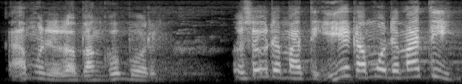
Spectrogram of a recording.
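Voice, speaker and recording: A man's voice: high-pitched, lively intonation, a little fast, vocal fry, bright, forceful tone, slightly rough, big-room sound, voice pushed up, exaggerated voice. A man voicing a brusque male angel in the grave, talking bluntly in style speech. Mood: incredulous. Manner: casual, blunt, street-style talk.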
